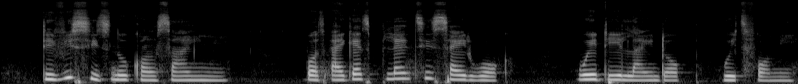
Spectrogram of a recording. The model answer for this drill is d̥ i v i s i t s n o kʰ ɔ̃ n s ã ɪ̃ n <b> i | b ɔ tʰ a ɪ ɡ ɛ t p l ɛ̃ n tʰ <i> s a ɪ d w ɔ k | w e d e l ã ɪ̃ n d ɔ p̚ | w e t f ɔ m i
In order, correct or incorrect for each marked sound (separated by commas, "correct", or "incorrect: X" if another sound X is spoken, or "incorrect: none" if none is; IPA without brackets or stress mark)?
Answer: incorrect: m, correct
